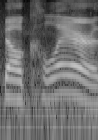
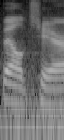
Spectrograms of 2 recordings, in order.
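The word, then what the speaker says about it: Bellclaire: Belclair, that's your name, not Belchair. I always get that name wrong.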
